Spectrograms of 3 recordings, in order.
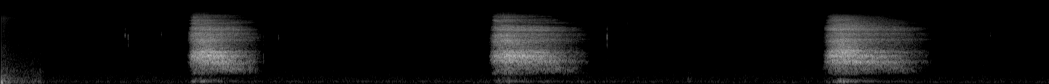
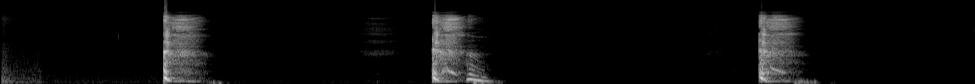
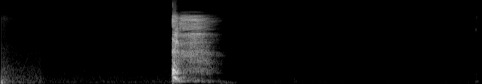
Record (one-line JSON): {"exhalation_length": "10.5 s", "exhalation_amplitude": 13619, "exhalation_signal_mean_std_ratio": 0.36, "three_cough_length": "9.8 s", "three_cough_amplitude": 26028, "three_cough_signal_mean_std_ratio": 0.25, "cough_length": "4.8 s", "cough_amplitude": 26028, "cough_signal_mean_std_ratio": 0.2, "survey_phase": "beta (2021-08-13 to 2022-03-07)", "age": "45-64", "gender": "Female", "wearing_mask": "No", "symptom_none": true, "smoker_status": "Ex-smoker", "respiratory_condition_asthma": false, "respiratory_condition_other": false, "recruitment_source": "REACT", "submission_delay": "2 days", "covid_test_result": "Negative", "covid_test_method": "RT-qPCR", "influenza_a_test_result": "Negative", "influenza_b_test_result": "Negative"}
